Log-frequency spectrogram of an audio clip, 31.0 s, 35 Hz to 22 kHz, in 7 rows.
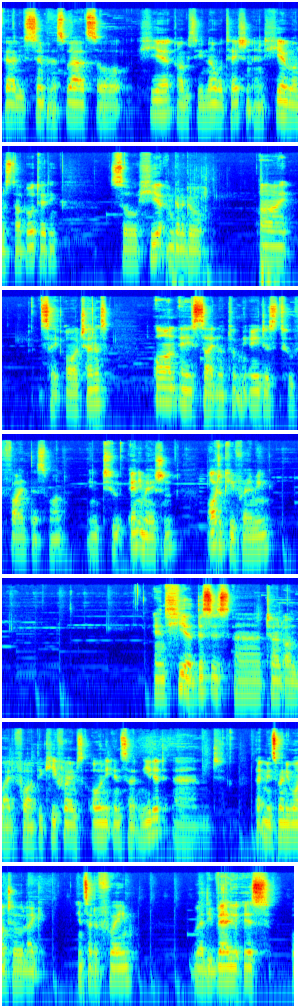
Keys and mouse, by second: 11.8-13.1 drag.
